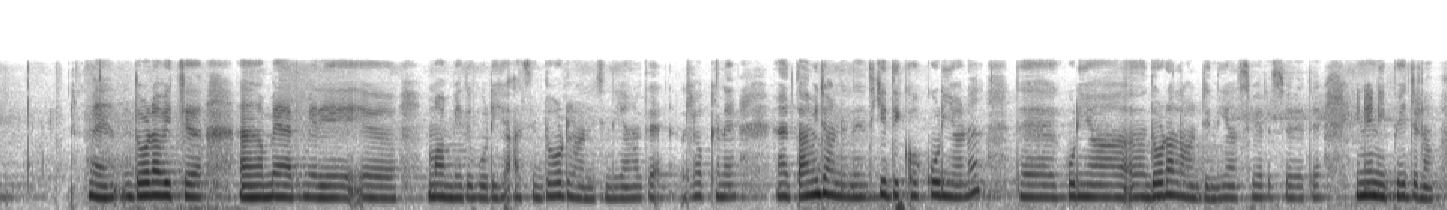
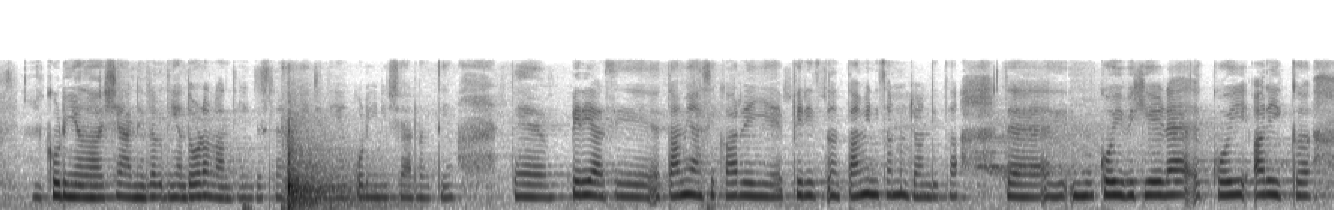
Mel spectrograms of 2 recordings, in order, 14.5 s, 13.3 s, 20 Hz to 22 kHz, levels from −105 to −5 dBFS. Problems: none marked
